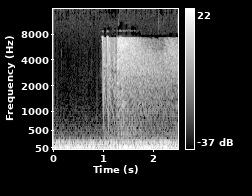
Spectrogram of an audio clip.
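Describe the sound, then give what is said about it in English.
A sci-fi multi-phased cannon, fired at a ship, blasts suddenly with a sharp descending zap, then a long roaring rumble that keeps booming loudly until the end, with no one speaking. “Multi-phased cannon targeting high-risk probability ship. Ready to fire on your command, Captain. Fire cannon!”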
